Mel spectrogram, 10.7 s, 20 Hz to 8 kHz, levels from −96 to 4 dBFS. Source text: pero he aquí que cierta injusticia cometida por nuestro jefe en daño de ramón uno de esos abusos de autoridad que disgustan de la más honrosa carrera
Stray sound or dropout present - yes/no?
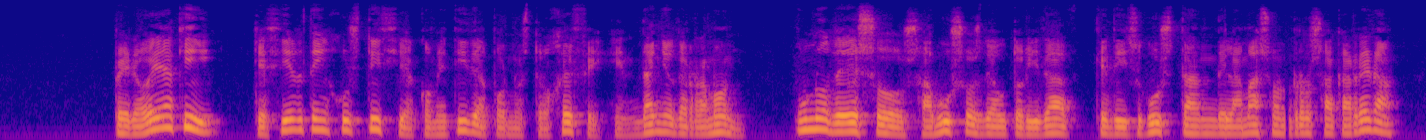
yes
